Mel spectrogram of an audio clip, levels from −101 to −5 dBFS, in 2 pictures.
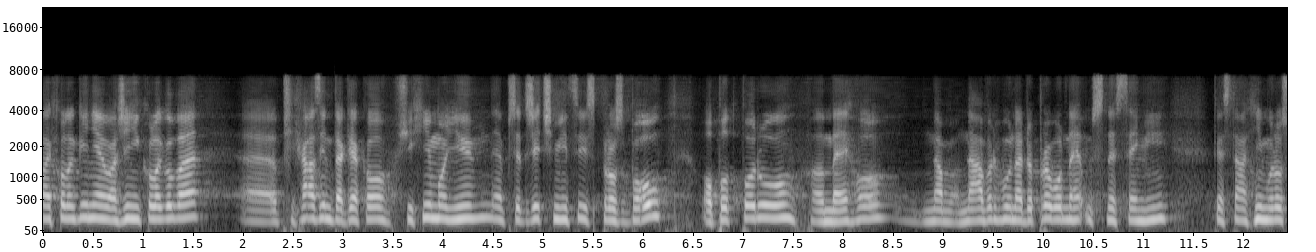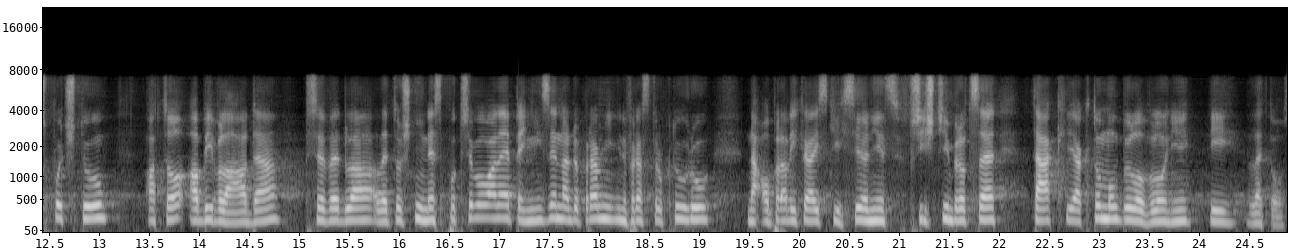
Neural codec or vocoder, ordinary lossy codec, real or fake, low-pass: codec, 16 kHz, about 1 kbps, DyCAST, with the encoder's durations; AAC, 64 kbps; fake; 7.2 kHz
